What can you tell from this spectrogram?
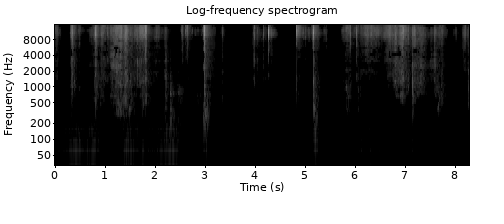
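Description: Faint rustling and scraping of a sheet of origami paper being folded and creased by hand, in several stretches, with one sharp tap about three seconds in.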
